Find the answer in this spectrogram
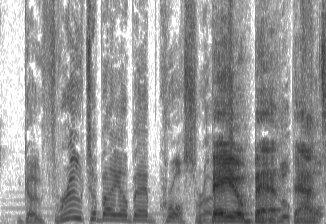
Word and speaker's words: Baobab: Baobab, that's how you pronounce it.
